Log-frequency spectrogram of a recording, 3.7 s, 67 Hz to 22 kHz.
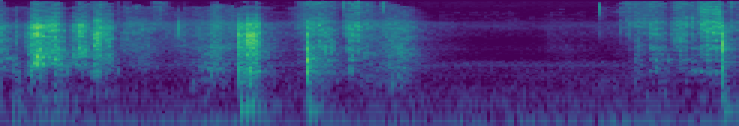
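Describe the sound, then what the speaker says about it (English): Four rashers of bacon are chopped with a knife on a kitchen board, a few crisp thudding cuts spaced irregularly, close and fairly loud, with quieter scraping and rubbing in between. "you've got 4 rashers and you're just going to chop it up"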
